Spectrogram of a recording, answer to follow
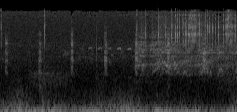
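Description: Wind buffeting the camera microphone, a steady low rumble, with scattered faint clicks and a short hiss about a second and a half in.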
